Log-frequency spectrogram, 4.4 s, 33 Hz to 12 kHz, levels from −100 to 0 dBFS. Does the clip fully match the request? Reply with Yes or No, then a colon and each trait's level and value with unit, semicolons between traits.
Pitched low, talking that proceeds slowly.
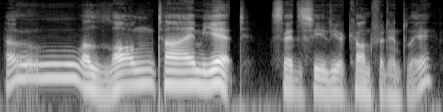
Yes: low, 130 Hz; slow, 110 wpm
